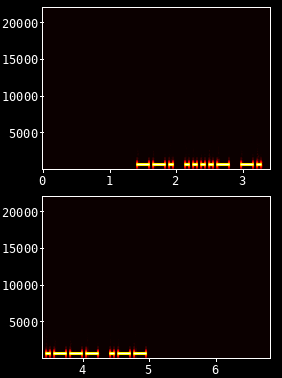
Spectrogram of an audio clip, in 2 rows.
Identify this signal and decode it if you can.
Morse code, heard as a keyed tone, about 20 wpm, 700 Hz. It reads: G4NJW
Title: DXCC-100 Call Signs - 5 Characters - 20wpm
